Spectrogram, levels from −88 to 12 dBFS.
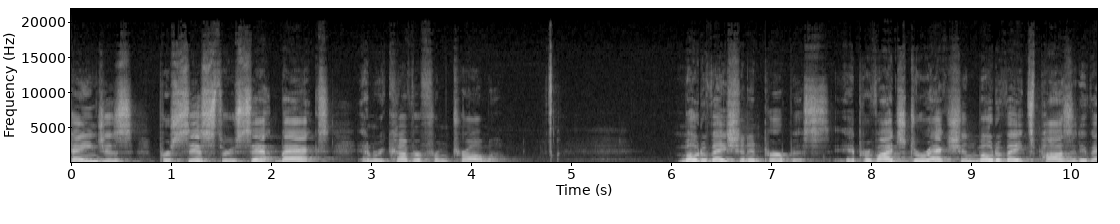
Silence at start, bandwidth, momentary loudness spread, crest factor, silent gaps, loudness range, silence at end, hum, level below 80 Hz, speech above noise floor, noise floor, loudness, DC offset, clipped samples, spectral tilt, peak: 0 s; 16.5 kHz; 13 LU; 16 dB; none; 7 LU; 0 s; none; -72 dBFS; 42 dB; -59 dBFS; -17 LUFS; under 0.1%; under 0.1%; -4 dB/octave; -2 dBFS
